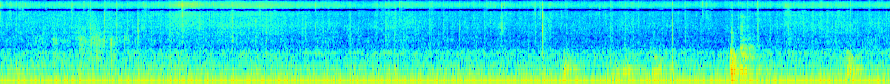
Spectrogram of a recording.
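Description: Chicken drumsticks sizzling over hot charcoal on a grill, a steady crackling hiss, with a few light clicks in the second half as a grill spatula turns a drumstick.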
